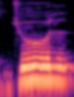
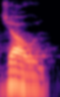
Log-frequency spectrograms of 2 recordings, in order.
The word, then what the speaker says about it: joule: term so very technically our teacher in the University told us that this is Jewel not Joel but whatever you are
